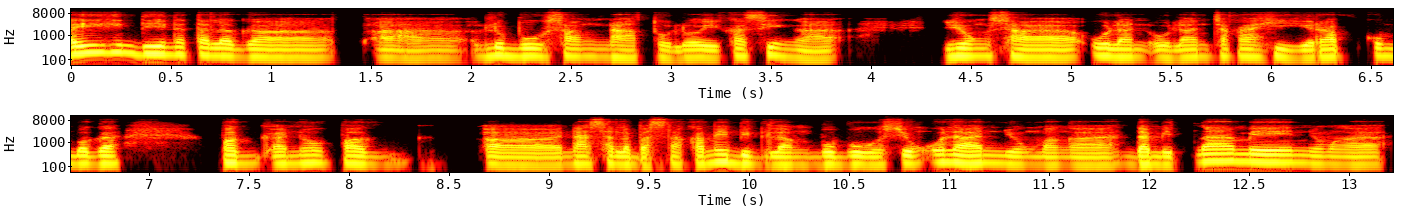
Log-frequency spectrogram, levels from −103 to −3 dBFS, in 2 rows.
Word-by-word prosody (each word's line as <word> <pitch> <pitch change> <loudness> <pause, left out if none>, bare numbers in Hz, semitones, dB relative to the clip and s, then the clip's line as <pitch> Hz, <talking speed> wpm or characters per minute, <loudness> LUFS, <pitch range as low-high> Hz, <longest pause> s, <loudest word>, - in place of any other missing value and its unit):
ay 190 +3 +6
hindi 175 -3 +4
na 165 - -1
talaga, 130 -4 0 0.2
ah, 120 -1 -4
lubusang 140 -1 -1
natuloy 125 -1 -1
kasi 145 +3 -3
nga 115 -1 -4 0.5
'yung 145 +1 +1
sa 125 -2 0
ulan-ulan 130 -2 -1
'tsaka 135 0 -2
hirap 130 0 -1
kumbaga 140 -1 +1 0.5
pag 140 -2 +2
ano, 140 +2 -1
pag, 135 -2 +1 0.6
ah, 120 -2 +2
nasa 135 +2 0
labas 130 - 0
na 135 - -6
kami 155 +4 +2
biglang 125 -2 0
bubuhos 130 -1 0
'yung 140 - +1
ulan. 145 -2 +4
Yung 130 -1 -2
mga 120 0 -2
damit 125 -1 +2
namin, 160 -3 +5
'yung 130 - -4
mga 125 0 -3
135 Hz, 150 wpm, -25 LUFS, 125-145 Hz, 0.6 s, ay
